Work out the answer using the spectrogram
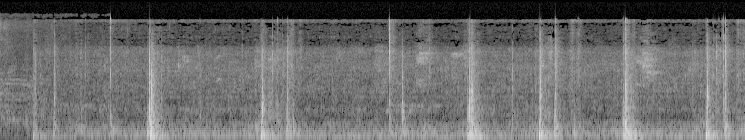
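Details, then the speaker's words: Aging car door, after applying grease into the latch/striker gaps because the old grease had dried out: several soft single closing thuds with no creak or rattle; door now shuts smoother and quieter. "oke Guys Club seperti itu suaranya lumayanlah lebih halus lebih nyaman buat kita"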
